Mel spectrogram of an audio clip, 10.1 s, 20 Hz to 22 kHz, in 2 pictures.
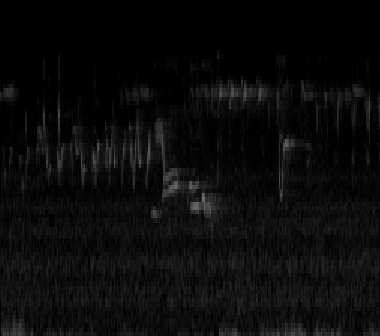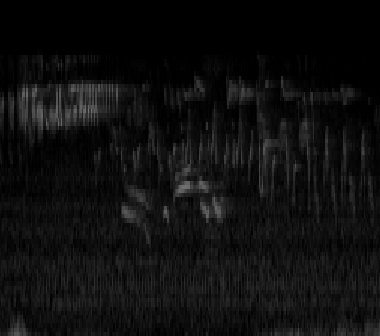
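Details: Corn bunting in the midlands of Gran Canaria in May 2020. Scattered thin chirps build to a dense, jangling burst of scratchy high notes midway, over steady insect hiss and other small birds chirping nearby.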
